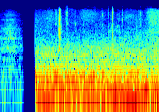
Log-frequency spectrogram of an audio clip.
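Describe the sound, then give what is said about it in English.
Low, steady engine rumble inside a moving car driving back from a showing of the film Pet Sematary kicks in after a brief silence, a dense droning hum that holds loud and constant with faint higher whooshes above it. “I are in the car right now. We're driving back from seeing Pet Sematary”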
